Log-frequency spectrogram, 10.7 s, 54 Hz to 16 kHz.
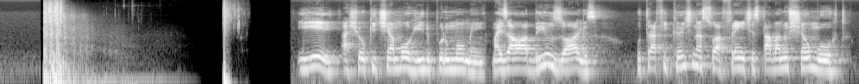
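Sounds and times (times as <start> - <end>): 
M4 rifle gunshots with tail: 0.6 - 1.9
speech: 3.7 - 10.7.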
